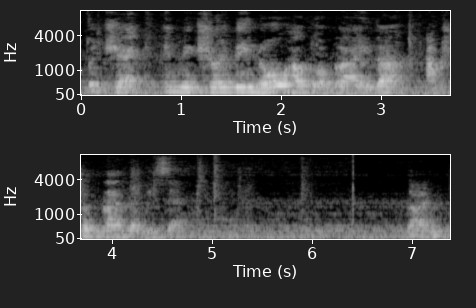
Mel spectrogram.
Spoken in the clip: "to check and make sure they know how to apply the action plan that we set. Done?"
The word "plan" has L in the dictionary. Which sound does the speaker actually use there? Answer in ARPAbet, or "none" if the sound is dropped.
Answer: L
